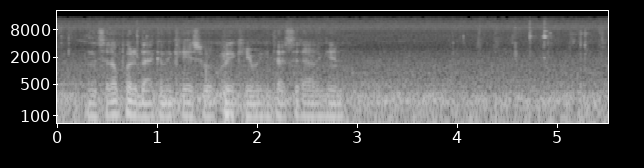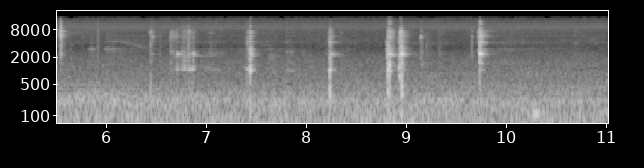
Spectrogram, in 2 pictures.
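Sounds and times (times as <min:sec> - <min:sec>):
steady low rumble: 0:00.0 - 0:11.0
metal clinks and taps: 0:06.4 - 0:10.0
metal parts rattling: 0:06.4 - 0:10.0.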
